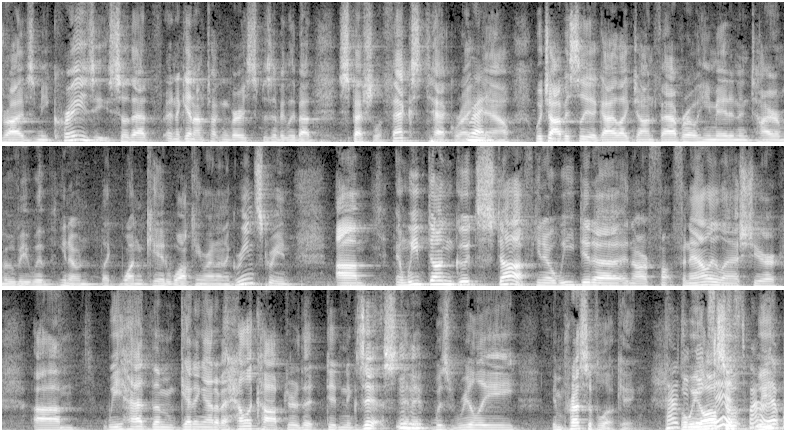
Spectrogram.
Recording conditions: live audience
